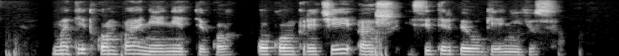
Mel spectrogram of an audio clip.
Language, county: Lithuanian, Tauragė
